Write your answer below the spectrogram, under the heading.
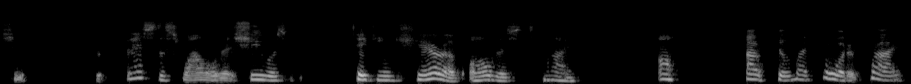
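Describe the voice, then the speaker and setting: Casting: woman storyteller for children's tales, very unhurried and mellow, explanatory, chatting to listeners between passages. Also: mid-range voice, vocal fry, no room sound, dull audio. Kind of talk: read-aloud children's story with chatty asides.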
